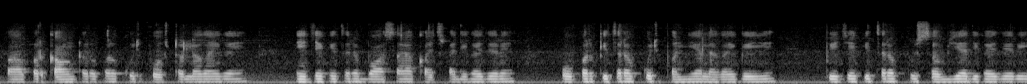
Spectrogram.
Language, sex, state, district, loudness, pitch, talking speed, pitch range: Hindi, male, Maharashtra, Solapur, -18 LUFS, 125 Hz, 210 wpm, 120-130 Hz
